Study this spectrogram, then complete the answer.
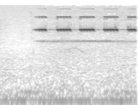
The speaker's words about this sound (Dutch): Kan je hier krekels in monteren?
